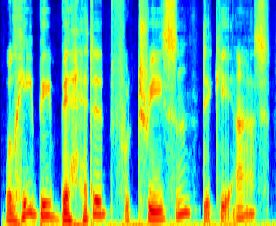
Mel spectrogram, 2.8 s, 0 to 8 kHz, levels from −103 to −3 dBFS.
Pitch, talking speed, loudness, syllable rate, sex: 140 Hz, 175 wpm, -21 LUFS, 4.9 syllables/s, male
